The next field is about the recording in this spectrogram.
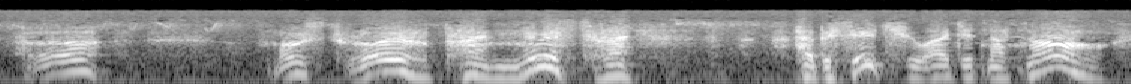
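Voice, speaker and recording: An actor playing a brutish, blustering slave overseer in an old-time radio drama. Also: male voice, on the high side, lively intonation, slow. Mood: frightened, grovelling. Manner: barking, exclamatory. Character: brutish slave overseer, blustering bully who turns grovelling. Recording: muffled, noisy 1970s radio recording.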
